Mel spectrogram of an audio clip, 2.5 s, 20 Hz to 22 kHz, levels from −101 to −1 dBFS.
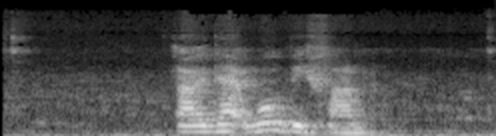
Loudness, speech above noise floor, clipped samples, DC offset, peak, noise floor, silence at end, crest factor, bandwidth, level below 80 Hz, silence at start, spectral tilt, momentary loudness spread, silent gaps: -22 LUFS; 25 dB; under 0.1%; under 0.1%; -6 dBFS; -46 dBFS; 0 s; 18 dB; 13.5 kHz; -44 dBFS; 0.05 s; -7.5 dB/octave; 8 LU; none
